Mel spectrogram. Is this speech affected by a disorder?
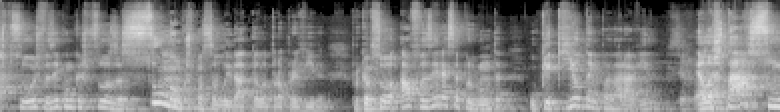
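No.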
